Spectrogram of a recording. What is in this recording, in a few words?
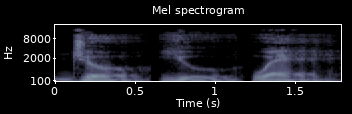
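"joyuwe", concatenated syllables; Affixing experiment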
